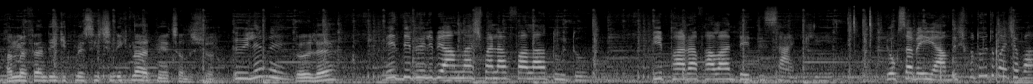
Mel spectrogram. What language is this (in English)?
Turkish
